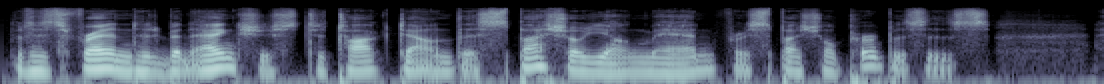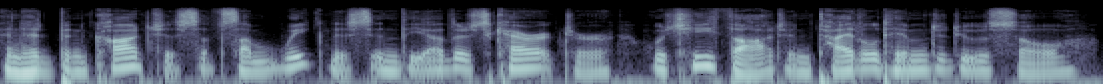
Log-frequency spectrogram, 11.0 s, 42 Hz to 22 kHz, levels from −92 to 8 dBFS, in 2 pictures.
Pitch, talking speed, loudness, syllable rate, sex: 120 Hz, 190 wpm, -21 LUFS, 4.6 syllables/s, male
